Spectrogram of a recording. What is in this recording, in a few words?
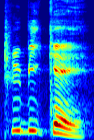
"trubiquaie", patois jura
